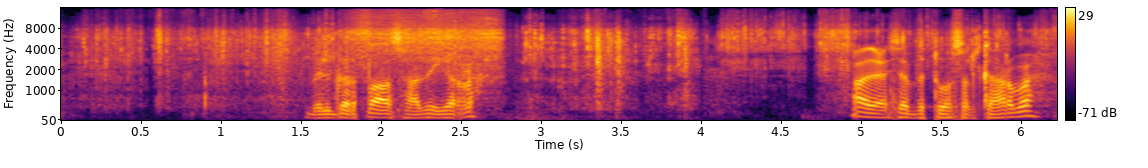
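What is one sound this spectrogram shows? Plastic wrapping rustles and crinkles close by.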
